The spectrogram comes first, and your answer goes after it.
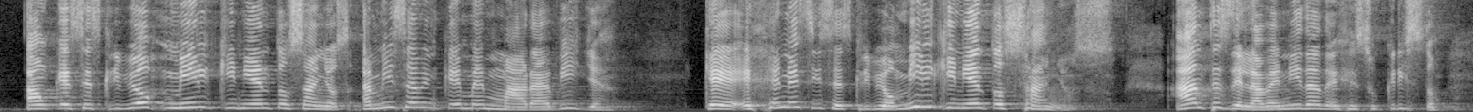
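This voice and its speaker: A woman's high-pitched voice with lively intonation at a fairly slow pace, in a very clean recording with a silent background. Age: 60s. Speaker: pastor. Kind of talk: sermon.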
